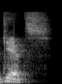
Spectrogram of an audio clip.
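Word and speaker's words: Gittes: I I prefer the John Houston way of pronouncing the name. Arthur Mr. Gits. Gits.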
